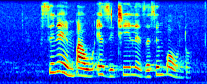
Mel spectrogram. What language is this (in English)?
Xhosa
